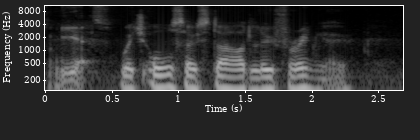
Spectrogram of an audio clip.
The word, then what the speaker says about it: Ferrigno: Which also starred Lou Ferrigno. Ferrigno. I keep trying to say it like the Italians would, but I think he pronounced it Ferrigno, didn't he?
